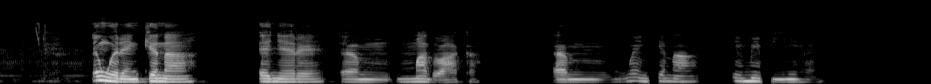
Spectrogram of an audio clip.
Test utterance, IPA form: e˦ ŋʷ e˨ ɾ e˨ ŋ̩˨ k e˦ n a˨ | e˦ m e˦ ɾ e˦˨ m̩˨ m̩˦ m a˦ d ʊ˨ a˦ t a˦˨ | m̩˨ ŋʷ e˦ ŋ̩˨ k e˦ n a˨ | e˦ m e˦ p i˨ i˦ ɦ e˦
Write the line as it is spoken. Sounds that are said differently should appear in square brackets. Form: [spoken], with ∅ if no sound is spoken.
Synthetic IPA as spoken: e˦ ŋʷ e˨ ɾ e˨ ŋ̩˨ k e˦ n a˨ | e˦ [ɲ] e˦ ɾ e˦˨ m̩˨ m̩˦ m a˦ d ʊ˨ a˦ [k] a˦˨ | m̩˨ ŋʷ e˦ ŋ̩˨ k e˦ n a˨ | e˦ m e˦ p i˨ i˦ ɦ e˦

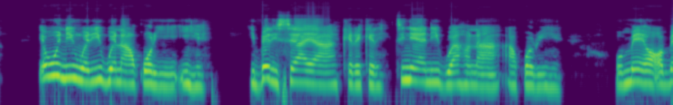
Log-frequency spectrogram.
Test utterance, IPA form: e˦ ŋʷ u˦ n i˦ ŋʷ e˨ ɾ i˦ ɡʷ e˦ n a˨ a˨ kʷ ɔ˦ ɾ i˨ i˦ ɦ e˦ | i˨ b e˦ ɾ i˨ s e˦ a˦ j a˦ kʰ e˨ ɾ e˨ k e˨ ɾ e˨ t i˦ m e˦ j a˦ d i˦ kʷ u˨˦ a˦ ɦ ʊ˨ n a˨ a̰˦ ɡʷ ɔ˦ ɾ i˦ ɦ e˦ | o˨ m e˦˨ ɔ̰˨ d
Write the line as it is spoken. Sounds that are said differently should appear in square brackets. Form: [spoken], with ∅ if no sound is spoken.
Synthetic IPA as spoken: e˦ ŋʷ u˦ n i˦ ŋʷ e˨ ɾ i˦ ɡʷ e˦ n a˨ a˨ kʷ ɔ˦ ɾ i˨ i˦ ɦ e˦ | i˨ b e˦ ɾ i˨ s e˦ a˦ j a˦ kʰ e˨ ɾ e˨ k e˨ ɾ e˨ t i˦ [ɲ] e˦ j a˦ [n] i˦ [ɡʷ] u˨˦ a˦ ɦ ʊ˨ n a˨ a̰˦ [kʷ] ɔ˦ ɾ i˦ ɦ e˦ | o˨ m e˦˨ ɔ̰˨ [b]

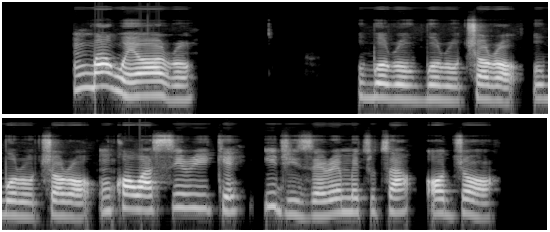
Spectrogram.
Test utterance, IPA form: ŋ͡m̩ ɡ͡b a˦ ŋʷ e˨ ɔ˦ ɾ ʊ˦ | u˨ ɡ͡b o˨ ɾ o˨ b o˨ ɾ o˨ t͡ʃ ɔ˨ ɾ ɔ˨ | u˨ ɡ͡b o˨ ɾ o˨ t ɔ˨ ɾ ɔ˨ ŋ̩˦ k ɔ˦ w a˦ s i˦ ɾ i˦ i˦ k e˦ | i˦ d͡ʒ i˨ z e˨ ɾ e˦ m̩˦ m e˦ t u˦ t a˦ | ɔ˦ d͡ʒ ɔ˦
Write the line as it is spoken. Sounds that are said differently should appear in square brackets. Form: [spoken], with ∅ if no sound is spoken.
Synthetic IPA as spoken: ŋ͡m̩ ɡ͡b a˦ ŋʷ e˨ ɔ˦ ɾ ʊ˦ | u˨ ɡ͡b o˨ ɾ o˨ [ɡ͡b] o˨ ɾ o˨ t͡ʃ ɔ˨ ɾ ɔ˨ | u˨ ɡ͡b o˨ ɾ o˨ [t͡ʃ] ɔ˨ ɾ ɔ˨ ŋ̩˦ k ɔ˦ w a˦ s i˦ ɾ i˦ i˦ k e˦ | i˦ d͡ʒ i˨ z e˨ ɾ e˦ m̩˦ m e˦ t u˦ t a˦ | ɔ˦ d͡ʒ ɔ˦

